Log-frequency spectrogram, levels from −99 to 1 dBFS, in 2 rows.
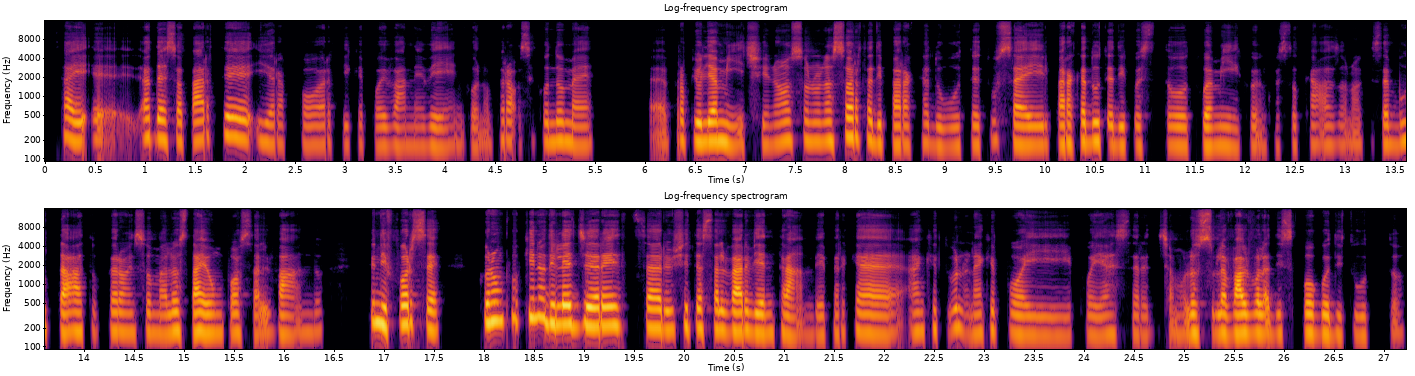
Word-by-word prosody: sai, 200 Hz, -4 st, +1 dB
ehm, 485 Hz, -5 st, -11 dB
adesso 210 Hz, -3 st, -1 dB
a -, -, -4 dB
parte 200 Hz, +6 st, -2 dB, 0.3 s
i 190 Hz, -2 st, -7 dB
rapporti 170 Hz, 0 st, -12 dB
che 170 Hz, -, -19 dB
poi 160 Hz, 0 st, -9 dB
vanno 160 Hz, 0 st, -12 dB
e 160 Hz, -, -15 dB
vengono, 165 Hz, +3 st, -11 dB
però, 195 Hz, 0 st, -7 dB
secondo 185 Hz, +3 st, -6 dB
me, 165 Hz, -2 st, -6 dB, 0.5 s
ehm, -, -, -13 dB
proprio 195 Hz, -1 st, +1 dB
gli 190 Hz, +1 st, +4 dB
amici, 180 Hz, -2 st, 0 dB
no, 185 Hz, +3 st, -4 dB
sono 195 Hz, -1 st, -6 dB
una 195 Hz, +1 st, -2 dB
sorta 210 Hz, +1 st, +2 dB
di 180 Hz, -2 st, -3 dB
paracadute, 165 Hz, -1 st, -7 dB
tu 195 Hz, +4 st, -18 dB
sei 165 Hz, -3 st, -1 dB
il 165 Hz, 0 st, -10 dB
paracadute 180 Hz, +1 st, -1 dB
di 165 Hz, 0 st, -5 dB
questo 165 Hz, 0 st, -8 dB
tuo 165 Hz, -, 0 dB
amico 160 Hz, -1 st, -9 dB
in -, -, -15 dB
questo 160 Hz, +1 st, -18 dB
caso, 170 Hz, 0 st, -13 dB
no, 90 Hz, 0 st, -15 dB
che -, -, -41 dB
s'è 175 Hz, 0 st, -5 dB
buttato, 175 Hz, 0 st, -1 dB
però 180 Hz, -1 st, -3 dB
insomma 170 Hz, -1 st, -7 dB
lo 175 Hz, +2 st, +2 dB
stai 175 Hz, -1 st, +4 dB
un 165 Hz, 0 st, -1 dB
po' 170 Hz, 0 st, -3 dB
salvando. 170 Hz, 0 st, -7 dB, 0.4 s
Quindi 245 Hz, -3 st, +7 dB
forse, 230 Hz, -4 st, +3 dB, 0.3 s
con 245 Hz, -2 st, +6 dB
un 260 Hz, -, +7 dB
pochino 290 Hz, +2 st, +2 dB
di 240 Hz, -2 st, +7 dB
leggerezza, 220 Hz, -2 st, +7 dB
riuscite 190 Hz, +2 st, -1 dB
a -, -, 0 dB
salvarvi 180 Hz, -2 st, +3 dB
entrambi, 155 Hz, -2 st, -3 dB
perché 170 Hz, +2 st, -9 dB, 0.5 s
anche 180 Hz, +2 st, -8 dB
tu, 195 Hz, -, -7 dB
non 175 Hz, -6 st, -8 dB
è 165 Hz, -, -5 dB
che 180 Hz, +2 st, -8 dB
puoi 150 Hz, -3 st, -7 dB
puoi 155 Hz, -1 st, -9 dB
essere 155 Hz, 0 st, -11 dB
diciamo 165 Hz, -1 st, -13 dB
lo 165 Hz, -, +2 dB
s 165 Hz, 0 st, -4 dB
la 165 Hz, 0 st, +2 dB
valvola 165 Hz, +1 st, +5 dB
di 165 Hz, -, -9 dB
sfogo 165 Hz, 0 st, -1 dB
di 155 Hz, 0 st, -10 dB
tutto. 150 Hz, -1 st, -14 dB
170 Hz, 165 wpm, -23 LUFS, 165-190 Hz, 0.5 s, Quindi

